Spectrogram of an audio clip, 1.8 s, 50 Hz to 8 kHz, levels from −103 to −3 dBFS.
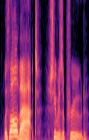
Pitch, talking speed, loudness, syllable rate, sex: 220 Hz, 235 wpm, -18 LUFS, 5.3 syllables/s, female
